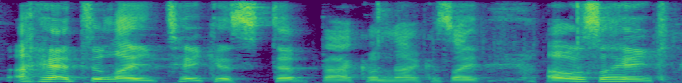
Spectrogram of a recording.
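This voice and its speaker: A man's voice: fairly high pitch, moderate pace, mellow. A man co-hosting a podcast in casual, conversational chat.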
